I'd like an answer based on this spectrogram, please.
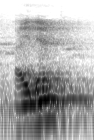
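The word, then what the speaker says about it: island: प्रकार अगला वर्ड है आइलैंड आइलैंड जिसमें एस साइलेंट है इसका मतलब होता है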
